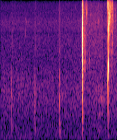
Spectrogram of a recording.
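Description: A quiet pause with a few faint ticks, then one sharp click about one and a half seconds in.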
